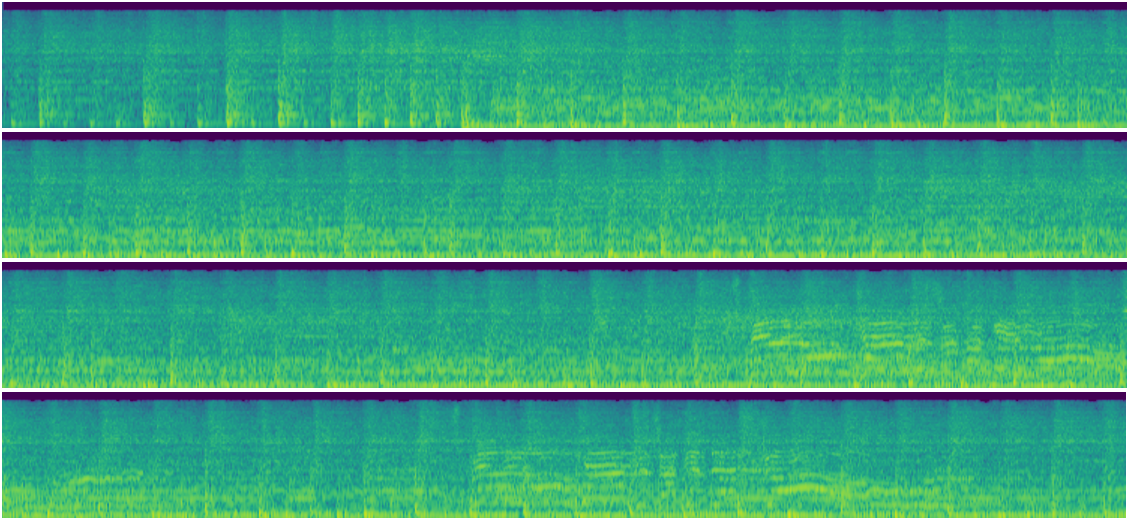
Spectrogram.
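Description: A loud hard rock song kicks in after a brief low rumble, with a driving full-band sound, heavy bass and dense guitars continuing steadily throughout, no talking over it.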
